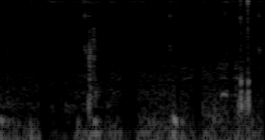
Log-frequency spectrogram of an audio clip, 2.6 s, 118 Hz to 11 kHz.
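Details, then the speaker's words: Rebuilt air wiper motor on a vintage GM PD-4106 bus, after the overhaul: slow, soft puffs and light thumps about once a second over a quiet background. It cycles smoothly and evenly, working exactly as it should. "it looks like it's working great so here's the part function yeah that works exactly the way it's supposed to"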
